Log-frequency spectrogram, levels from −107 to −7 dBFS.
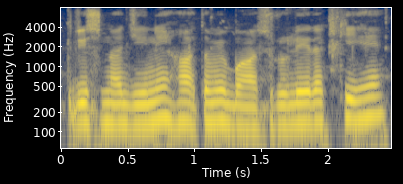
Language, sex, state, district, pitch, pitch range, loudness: Hindi, male, Uttar Pradesh, Saharanpur, 140 Hz, 135-145 Hz, -17 LUFS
